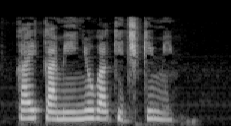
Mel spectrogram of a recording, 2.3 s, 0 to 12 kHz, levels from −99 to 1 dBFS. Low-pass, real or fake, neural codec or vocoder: 7.2 kHz; real; none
